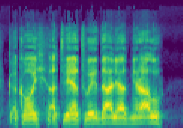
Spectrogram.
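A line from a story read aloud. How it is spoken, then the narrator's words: Restrained question. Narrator (Russian): Каузак взяв себя в руки, спросил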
